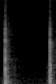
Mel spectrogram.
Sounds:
footsteps

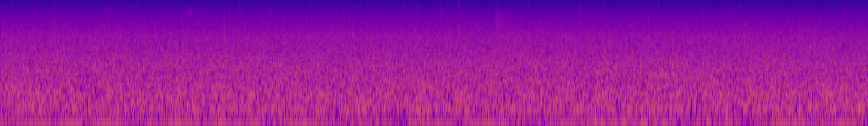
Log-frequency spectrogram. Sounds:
Rain, Water

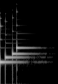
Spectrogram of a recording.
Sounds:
Music, Mallet percussion, Percussion, Musical instrument, Marimba

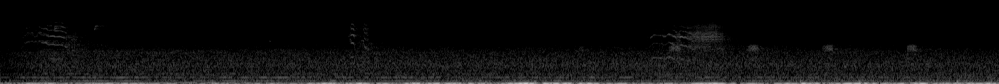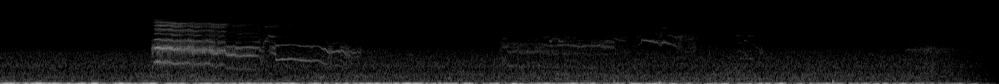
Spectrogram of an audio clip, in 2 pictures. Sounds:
seagull, Animal, livestock, Fowl, Bird, Wild animals

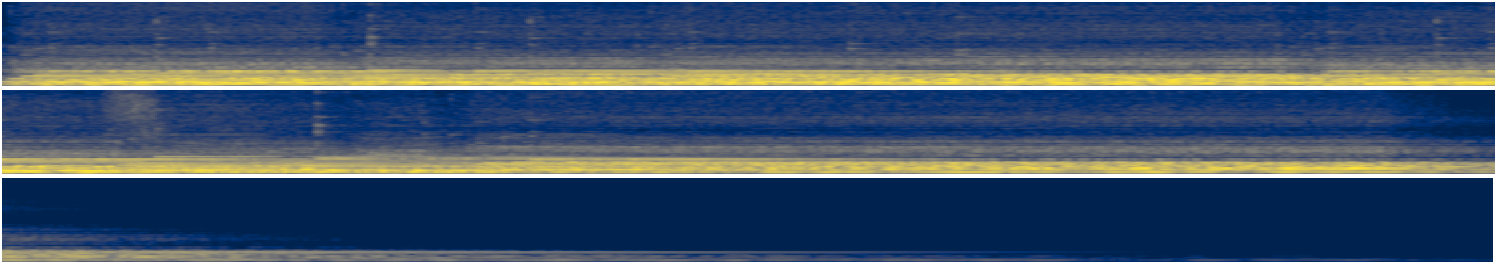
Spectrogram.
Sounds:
Musical instrument, Human voice, Singing, Music

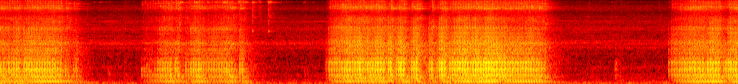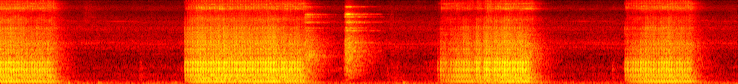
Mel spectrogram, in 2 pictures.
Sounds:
Tools

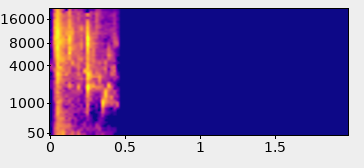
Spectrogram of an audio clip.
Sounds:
Drip, Liquid, Splash

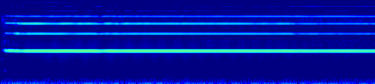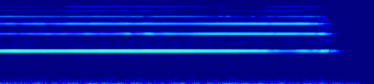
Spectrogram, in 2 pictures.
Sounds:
Musical instrument, Music, Wind instrument

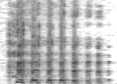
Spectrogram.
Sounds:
Human voice, Laughter

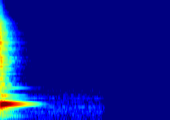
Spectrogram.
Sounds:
Bell, Cowbell

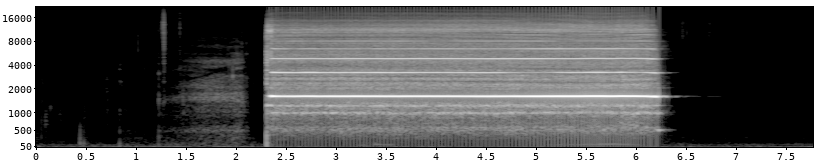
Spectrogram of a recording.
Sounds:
Musical instrument, Wind instrument, Music

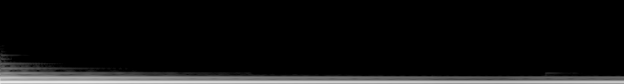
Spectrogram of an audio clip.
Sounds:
Bass guitar, Plucked string instrument, Music, Guitar, Musical instrument

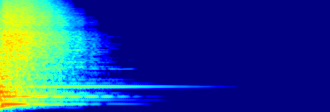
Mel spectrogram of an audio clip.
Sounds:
Music, Drum, Snare drum, Musical instrument, Percussion

